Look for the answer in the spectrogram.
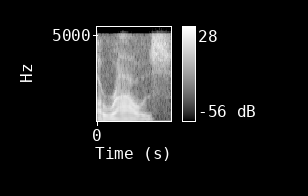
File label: "arouse", us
